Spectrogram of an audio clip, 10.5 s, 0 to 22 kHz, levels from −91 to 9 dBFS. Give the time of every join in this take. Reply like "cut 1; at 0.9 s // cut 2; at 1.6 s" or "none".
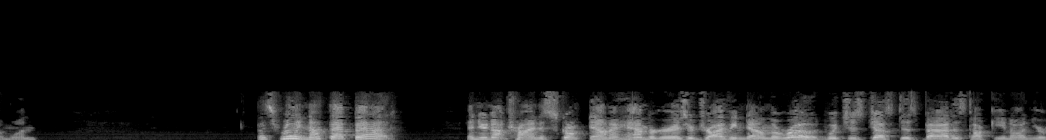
none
